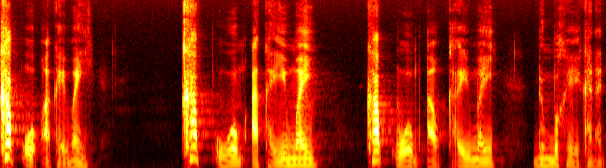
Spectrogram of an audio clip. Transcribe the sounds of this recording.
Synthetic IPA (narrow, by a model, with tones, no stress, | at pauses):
ka˦p̚wʔo˨ma̰˨ka˨ḭ˨ma˦i˦ | kʰa˦p̚wo˨ma̰˨ka˨ji˦ma˦i˦ | ka˦p̚wo˨ma̰˨ka̰˨ji˦ma˦i˦ | di˦mbu˦xa˨ji˨ka˨na˨d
